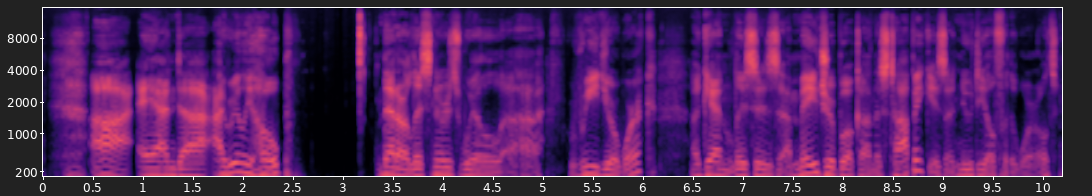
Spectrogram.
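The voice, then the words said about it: Strained, fading voice. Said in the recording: “I'm losing my voice here... you lose your voice”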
